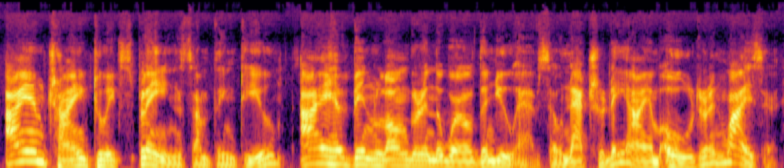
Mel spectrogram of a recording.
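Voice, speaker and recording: Stern, self-important father for an audio short story, man performing, insistent and lecturing, extremely animated intonation. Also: medium pitch, moderate pace, creaky, hardly any pauses, voice pushed up. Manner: emphatic, lecturing, pompous. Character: overbearing, pompous middle-class father, stern and insistent.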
